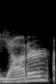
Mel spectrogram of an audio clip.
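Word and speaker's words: Jader: I've heard it Yoder. I think Yoder O'Brien is the yeah. – I think that's going to be the best way.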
